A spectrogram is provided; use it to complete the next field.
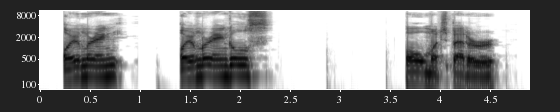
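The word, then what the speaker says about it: Euler: Then in theory that should uh that should actually uh this word I learned that is actually pronounced oiler not like it's something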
